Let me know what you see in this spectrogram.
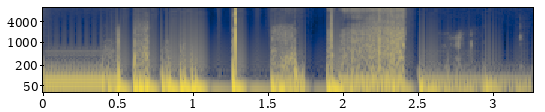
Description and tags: tv glitch 2
Pulling the contact mic off the TV resulted in a strange rhythmic loop.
